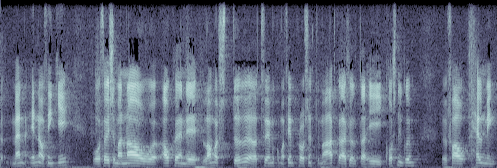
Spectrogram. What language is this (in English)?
Icelandic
